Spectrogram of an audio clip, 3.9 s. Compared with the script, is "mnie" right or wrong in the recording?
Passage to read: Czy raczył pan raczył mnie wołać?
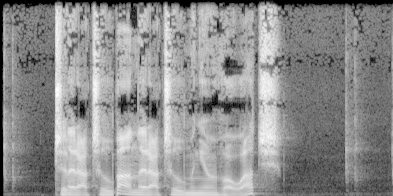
right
